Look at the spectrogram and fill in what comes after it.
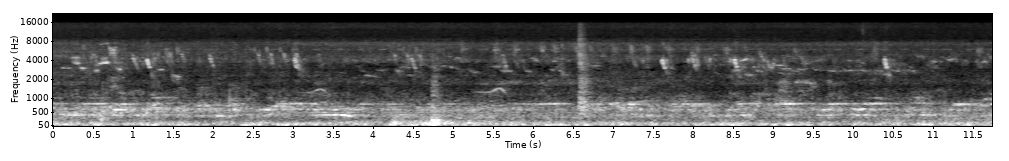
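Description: Faint outdoor ambience with many small birds chirping in short, scattered calls. There is a soft low thump about halfway through.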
